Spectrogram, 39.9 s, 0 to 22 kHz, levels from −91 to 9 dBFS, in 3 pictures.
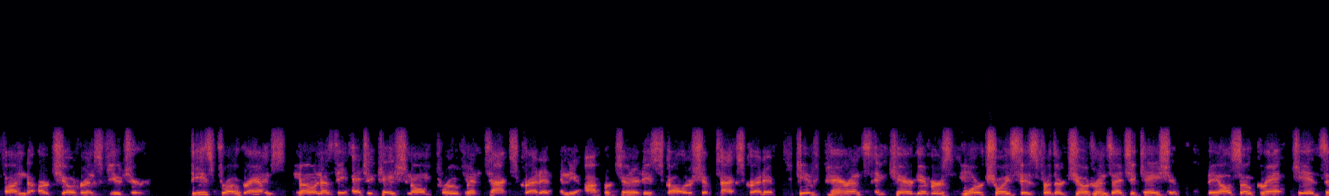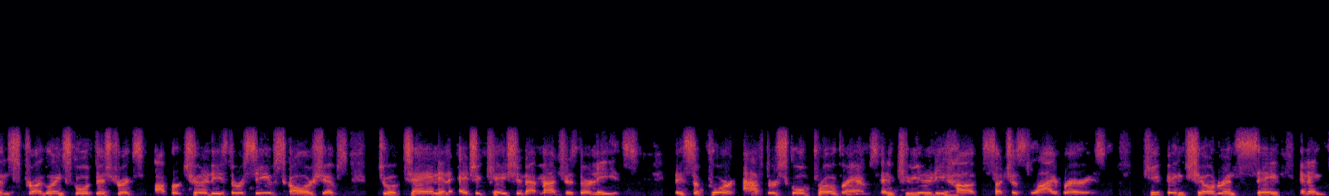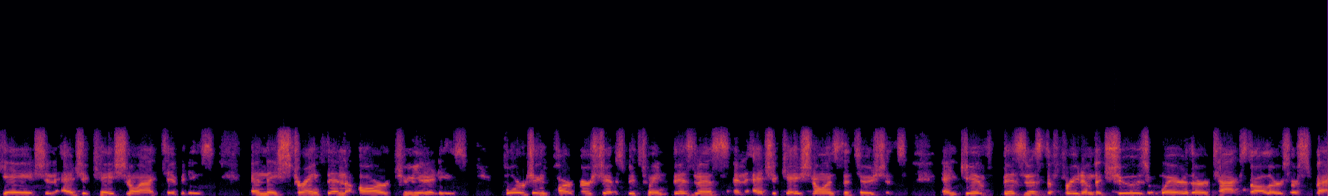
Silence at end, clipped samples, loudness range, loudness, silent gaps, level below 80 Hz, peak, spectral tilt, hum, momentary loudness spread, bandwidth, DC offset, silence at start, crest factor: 0 s; under 0.1%; 1 LU; -28 LUFS; none; -80 dBFS; -10 dBFS; -3.5 dB/octave; none; 5 LU; 8 kHz; under 0.1%; 0.05 s; 18 dB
